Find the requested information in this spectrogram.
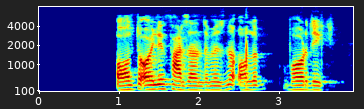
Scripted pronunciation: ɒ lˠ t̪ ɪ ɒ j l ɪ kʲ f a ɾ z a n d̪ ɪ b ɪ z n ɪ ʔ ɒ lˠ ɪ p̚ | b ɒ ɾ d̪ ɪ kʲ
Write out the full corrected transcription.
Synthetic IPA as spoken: ɒ lˠ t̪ ɪ ɒ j l ɪ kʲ f a ɾ z a n d̪ ɪ m ɪ z n ɪ ʔ ɒ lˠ ɪ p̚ | b ɒ ɾ d̪ ɪ kʲ

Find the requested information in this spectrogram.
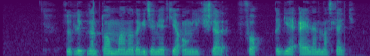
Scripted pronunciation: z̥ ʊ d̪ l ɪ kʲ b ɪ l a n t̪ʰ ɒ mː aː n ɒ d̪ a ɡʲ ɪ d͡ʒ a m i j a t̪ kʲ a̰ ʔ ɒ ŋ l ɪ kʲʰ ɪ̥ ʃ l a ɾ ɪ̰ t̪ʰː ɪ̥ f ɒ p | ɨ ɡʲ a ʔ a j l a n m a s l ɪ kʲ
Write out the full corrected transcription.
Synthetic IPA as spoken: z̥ ʊ d̪ l ɪ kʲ b ɪ l a n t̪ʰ ɒ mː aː n ɒ d̪ a ɡʲ ɪ d͡ʒ a m i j a t̪ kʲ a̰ ʔ ɒ ŋ l ɪ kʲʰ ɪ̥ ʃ l a ɾ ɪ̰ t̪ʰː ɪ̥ f ɒ q | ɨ ɡʲ a ʔ a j l a n m a s l ɪ kʲ

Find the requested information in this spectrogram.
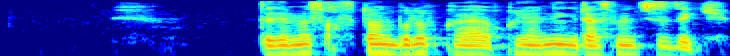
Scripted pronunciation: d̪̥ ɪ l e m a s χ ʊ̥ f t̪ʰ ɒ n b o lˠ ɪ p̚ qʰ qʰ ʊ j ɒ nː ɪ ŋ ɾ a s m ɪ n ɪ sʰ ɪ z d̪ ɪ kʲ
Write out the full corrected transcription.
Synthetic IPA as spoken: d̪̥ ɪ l e m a s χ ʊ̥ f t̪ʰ ɒ n b o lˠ ɪ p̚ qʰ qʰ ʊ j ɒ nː ɪ ŋ ɾ a s m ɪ n ɪ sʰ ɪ z d̪ ɪ kʲ

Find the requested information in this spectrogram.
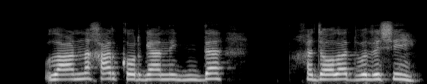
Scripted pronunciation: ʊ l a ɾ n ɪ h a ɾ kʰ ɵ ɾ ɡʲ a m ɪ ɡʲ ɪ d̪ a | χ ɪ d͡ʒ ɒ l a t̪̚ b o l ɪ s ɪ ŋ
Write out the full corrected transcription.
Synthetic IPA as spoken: ʊ l a ɾ n ɪ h a ɾ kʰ ɵ ɾ ɡʲ a n ɪ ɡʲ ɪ d̪ a | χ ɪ d͡ʒ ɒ l a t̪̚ b o l ɪ ʃ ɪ ŋ

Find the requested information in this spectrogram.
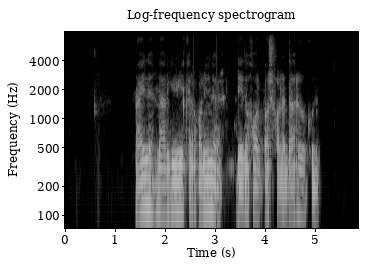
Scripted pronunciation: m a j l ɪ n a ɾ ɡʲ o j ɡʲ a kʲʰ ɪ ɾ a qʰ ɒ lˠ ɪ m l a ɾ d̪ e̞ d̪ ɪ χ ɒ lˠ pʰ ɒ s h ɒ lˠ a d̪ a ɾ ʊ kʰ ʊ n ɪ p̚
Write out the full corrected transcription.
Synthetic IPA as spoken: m a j l ɪ n a ɾ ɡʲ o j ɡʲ a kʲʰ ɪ ɾ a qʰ ɒ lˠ ɪ ŋ l a ɾ d̪ e̞ d̪ ɪ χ ɒ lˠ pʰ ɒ ʃ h ɒ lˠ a d̪ a ɾ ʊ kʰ ʊ n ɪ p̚

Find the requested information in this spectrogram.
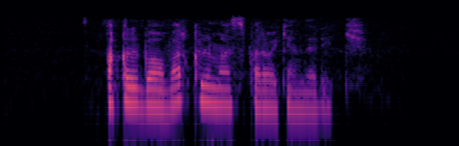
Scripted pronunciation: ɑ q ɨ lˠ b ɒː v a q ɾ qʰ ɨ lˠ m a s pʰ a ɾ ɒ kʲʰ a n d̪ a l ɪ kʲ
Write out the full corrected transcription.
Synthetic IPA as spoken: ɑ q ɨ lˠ b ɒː v a ɾ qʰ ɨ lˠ m a s pʰ a ɾ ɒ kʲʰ a n d̪ a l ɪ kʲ

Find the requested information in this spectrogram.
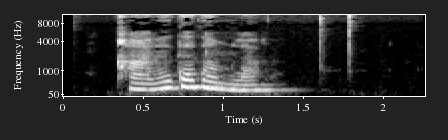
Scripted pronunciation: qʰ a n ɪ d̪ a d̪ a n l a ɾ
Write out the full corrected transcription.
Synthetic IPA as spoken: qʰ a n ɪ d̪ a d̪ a m l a ɾ

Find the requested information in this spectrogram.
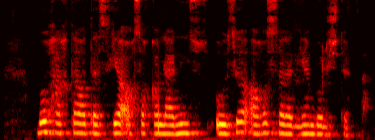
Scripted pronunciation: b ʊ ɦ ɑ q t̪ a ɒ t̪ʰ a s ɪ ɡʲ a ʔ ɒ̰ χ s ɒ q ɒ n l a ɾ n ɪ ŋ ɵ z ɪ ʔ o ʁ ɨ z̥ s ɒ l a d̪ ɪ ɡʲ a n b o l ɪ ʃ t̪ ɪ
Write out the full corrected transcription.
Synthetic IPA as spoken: b ʊ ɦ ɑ q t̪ a ɒ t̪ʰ a s ɪ ɡʲ a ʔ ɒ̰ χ s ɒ q ɒ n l a ɾ n ɪ ŋ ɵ z ɪ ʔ ɒ ʁ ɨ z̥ s ɒ l a d̪ ɪ ɡʲ a n b o l ɪ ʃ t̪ ɪ

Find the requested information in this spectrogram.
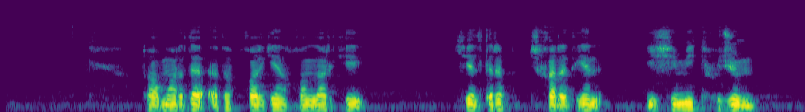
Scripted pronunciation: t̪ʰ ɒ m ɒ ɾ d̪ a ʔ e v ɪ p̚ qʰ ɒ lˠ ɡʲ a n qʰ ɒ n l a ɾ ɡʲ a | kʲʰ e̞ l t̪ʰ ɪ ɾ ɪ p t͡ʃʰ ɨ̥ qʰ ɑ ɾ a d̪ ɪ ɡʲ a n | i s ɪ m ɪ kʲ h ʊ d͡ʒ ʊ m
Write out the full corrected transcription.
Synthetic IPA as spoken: t̪ʰ ɒ m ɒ ɾ d̪ a ʔ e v ɪ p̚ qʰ ɒ lˠ ɡʲ a n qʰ ɒ n l a ɾ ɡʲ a | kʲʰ e̞ l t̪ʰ ɪ ɾ ɪ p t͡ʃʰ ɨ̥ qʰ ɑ ɾ a d̪ ɪ ɡʲ a n | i ʃ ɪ m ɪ kʲ h ʊ d͡ʒ ʊ m

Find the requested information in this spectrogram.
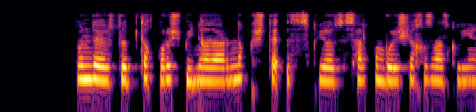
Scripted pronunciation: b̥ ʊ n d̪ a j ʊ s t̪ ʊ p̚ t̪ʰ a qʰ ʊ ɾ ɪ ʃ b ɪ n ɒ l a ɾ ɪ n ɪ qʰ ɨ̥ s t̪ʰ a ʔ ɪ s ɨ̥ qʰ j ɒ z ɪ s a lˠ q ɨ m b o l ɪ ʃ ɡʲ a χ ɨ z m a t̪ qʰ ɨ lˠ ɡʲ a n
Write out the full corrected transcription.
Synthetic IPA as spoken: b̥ ʊ n d̪ a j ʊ s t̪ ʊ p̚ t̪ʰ a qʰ ʊ ɾ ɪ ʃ b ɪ n ɒ l a ɾ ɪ n ɪ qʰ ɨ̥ ʃ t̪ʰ a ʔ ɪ s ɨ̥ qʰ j ɒ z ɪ s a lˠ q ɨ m b o l ɪ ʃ ɡʲ a χ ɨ z m a t̪ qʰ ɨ lˠ ɡʲ a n

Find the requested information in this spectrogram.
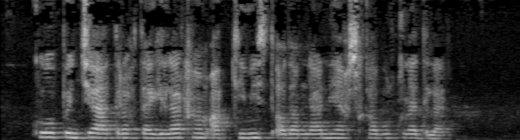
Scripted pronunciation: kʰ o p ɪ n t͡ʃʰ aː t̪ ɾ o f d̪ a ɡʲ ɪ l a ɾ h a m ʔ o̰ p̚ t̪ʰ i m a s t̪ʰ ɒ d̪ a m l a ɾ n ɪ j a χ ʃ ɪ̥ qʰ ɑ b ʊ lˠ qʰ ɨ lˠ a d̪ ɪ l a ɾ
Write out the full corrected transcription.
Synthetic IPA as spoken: kʰ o p ɪ n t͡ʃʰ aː t̪ ɾ ɒ f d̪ a ɡʲ ɪ l a ɾ h a m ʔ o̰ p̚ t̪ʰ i m i s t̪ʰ ɒ d̪ a m l a ɾ n ɪ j ɑ χ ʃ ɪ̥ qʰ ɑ b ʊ lˠ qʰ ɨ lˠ a d̪ ɪ l a ɾ

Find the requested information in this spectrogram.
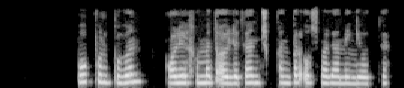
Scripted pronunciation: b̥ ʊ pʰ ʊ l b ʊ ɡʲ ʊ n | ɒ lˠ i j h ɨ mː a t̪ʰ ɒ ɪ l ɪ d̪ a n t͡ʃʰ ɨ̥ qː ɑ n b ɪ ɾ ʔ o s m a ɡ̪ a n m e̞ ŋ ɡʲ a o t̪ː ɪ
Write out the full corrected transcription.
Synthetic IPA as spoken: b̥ ʊ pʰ ʊ l b ʊ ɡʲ ʊ n | ɒ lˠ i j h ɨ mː a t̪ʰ ɒ ɪ l ɪ d̪ a n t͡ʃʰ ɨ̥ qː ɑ n b ɪ ɾ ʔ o s m a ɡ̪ a n m e̞ ŋ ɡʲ a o t̪ː ɪ

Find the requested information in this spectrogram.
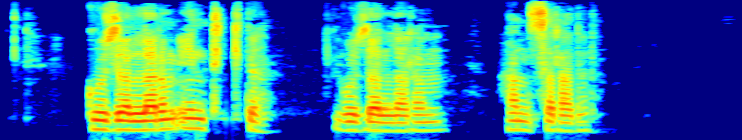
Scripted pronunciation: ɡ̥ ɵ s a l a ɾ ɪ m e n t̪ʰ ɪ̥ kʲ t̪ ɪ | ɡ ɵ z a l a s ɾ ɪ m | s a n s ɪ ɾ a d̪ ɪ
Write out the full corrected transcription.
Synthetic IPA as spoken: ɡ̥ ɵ z a lː a ɾ ɪ m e n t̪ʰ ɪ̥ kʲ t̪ ɪ | ɡ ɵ z a lː a ɾ ɪ m | h a n s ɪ ɾ a d̪ ɪ

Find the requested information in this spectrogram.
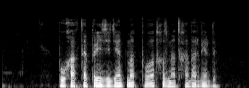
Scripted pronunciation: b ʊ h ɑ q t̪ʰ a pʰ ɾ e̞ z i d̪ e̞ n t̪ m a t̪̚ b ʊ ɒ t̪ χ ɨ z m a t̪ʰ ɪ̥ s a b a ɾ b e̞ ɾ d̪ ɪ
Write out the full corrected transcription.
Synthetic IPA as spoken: b ʊ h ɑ q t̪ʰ a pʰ ɾ e̞ z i d̪ e̞ n t̪ m a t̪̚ b ʊ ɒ t̪ χ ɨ z m a t̪ʰ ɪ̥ χ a b a ɾ b e̞ ɾ d̪ ɪ

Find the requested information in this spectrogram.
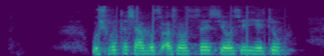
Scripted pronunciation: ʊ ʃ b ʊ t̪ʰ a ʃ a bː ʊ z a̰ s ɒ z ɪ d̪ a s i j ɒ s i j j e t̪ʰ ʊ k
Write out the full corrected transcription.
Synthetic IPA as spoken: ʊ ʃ b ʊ t̪ʰ a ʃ a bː ʊ s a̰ s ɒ s ɪ d̪ a s i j ɒ s i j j e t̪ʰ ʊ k

